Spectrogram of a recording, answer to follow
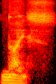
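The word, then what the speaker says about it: Naas: loads of times and I know that NAS isn't pronounced Nars it's Nace I believe encountered killed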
